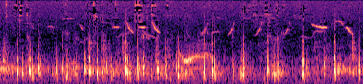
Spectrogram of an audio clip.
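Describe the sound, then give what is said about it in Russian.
Steady clip-clop of horse hooves on a hard road, a quick repeating rhythm of sharp knocks, as a horse-drawn carriage rolls along driven by a woman who has sent the coachman away to handle the horses herself, with faint creaks mixed in. “А ну, кучер, пошел вон. Я сама с лошадьми управлюсь.”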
